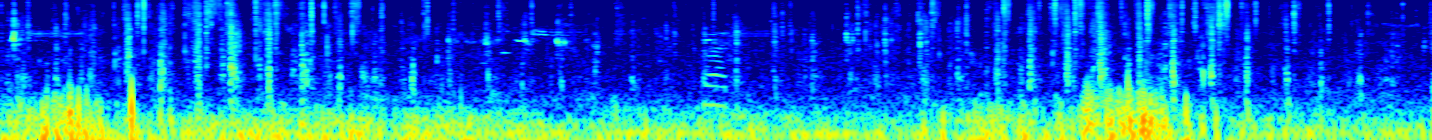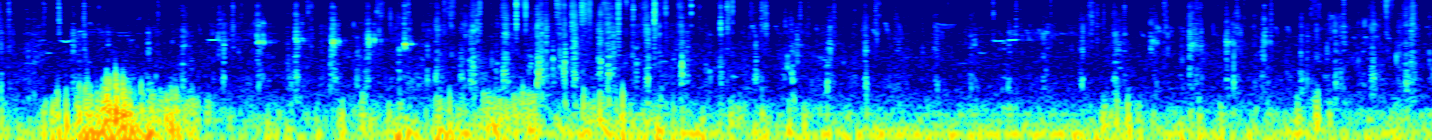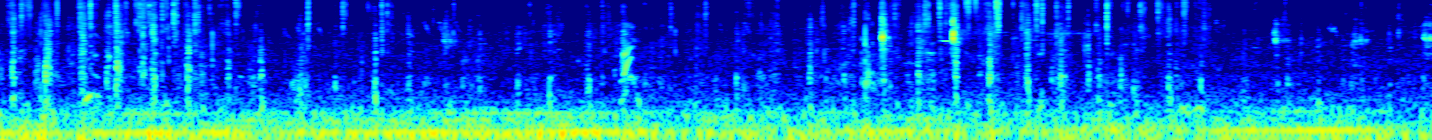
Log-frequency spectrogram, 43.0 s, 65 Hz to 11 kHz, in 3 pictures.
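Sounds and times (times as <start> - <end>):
horse hooves on sand: 0.0 - 42.9.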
